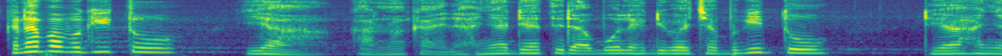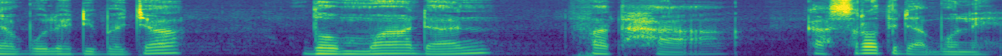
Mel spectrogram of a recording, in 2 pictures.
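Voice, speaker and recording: A man teaching a lesson, reciting words slowly and drawn out, then giving their meaning. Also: on the high side, animated, sharp tone, big-room sound. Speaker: Arabic teacher. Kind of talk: recorded online lesson.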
